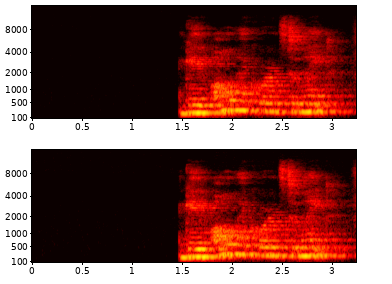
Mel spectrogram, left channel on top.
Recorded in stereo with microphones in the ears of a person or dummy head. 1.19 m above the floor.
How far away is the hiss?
I don't hear a hiss.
